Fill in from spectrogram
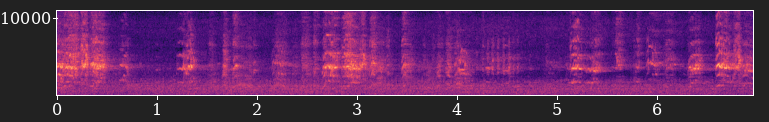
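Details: A colony of over 20 White-winged Parakeets (Brotogeris versicolurus) feeding and preening in a mango tree in Miami, Florida gives harsh, high, shrill squawks in irregular overlapping bursts, with short gaps between flurries.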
